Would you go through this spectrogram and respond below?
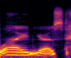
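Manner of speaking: put-on soft, low murmur with a Southern accent. Describing the character Blanc, the speaker imitates his southern accent. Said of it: "He's also got a southern accent".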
